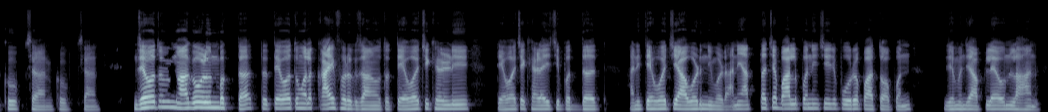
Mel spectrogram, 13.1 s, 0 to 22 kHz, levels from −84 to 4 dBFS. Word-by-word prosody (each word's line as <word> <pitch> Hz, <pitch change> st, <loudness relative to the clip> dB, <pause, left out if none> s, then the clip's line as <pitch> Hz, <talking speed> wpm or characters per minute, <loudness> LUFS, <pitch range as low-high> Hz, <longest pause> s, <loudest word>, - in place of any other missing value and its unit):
खूप 135 Hz, -2 st, -4 dB
छान, 110 Hz, -2 st, -5 dB
खूप 115 Hz, -2 st, -11 dB
छान. 110 Hz, -1 st, -8 dB, 0.5 s
जेव्हा 180 Hz, +5 st, +8 dB
तुम्ही 195 Hz, -1 st, -1 dB
मागे 170 Hz, +2 st, +6 dB
वळून 185 Hz, -1 st, +6 dB
बघता, 165 Hz, -3 st, 0 dB, 0.2 s
तर 150 Hz, -, -2 dB
तेव्हा 160 Hz, +1 st, +3 dB
तुम्हाला 165 Hz, 0 st, +1 dB
काय 145 Hz, +3 st, +7 dB
फरक 140 Hz, -4 st, -1 dB
जाणवतो 125 Hz, 0 st, -1 dB
तेव्हाची 135 Hz, +4 st, 0 dB
खेळणी, 145 Hz, 0 st, 0 dB, 0.4 s
तेव्हाच्या 125 Hz, +4 st, -2 dB
खेळायची 130 Hz, 0 st, -1 dB
पद्धत 125 Hz, 0 st, -2 dB, 0.3 s
आणि 120 Hz, +3 st, -4 dB
तेव्हाची 140 Hz, +2 st, +1 dB
आवड-निवड 130 Hz, -3 st, +1 dB
आणि 125 Hz, +4 st, -3 dB
आत्ताच्या 150 Hz, +6 st, -1 dB
बालपणीची 155 Hz, +1 st, 0 dB
पोरं 145 Hz, 0 st, -1 dB
पाहतो 125 Hz, -1 st, 0 dB
आपण. 115 Hz, +2 st, -8 dB, 0.5 s
जे 120 Hz, 0 st, -3 dB
म्हणजे 125 Hz, 0 st, -4 dB
आपल्याहून 125 Hz, +1 st, -1 dB
लहान. 115 Hz, -2 st, -2 dB
135 Hz, 150 wpm, -25 LUFS, 125-155 Hz, 0.5 s, जेव्हा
